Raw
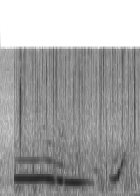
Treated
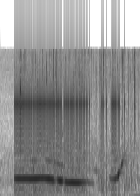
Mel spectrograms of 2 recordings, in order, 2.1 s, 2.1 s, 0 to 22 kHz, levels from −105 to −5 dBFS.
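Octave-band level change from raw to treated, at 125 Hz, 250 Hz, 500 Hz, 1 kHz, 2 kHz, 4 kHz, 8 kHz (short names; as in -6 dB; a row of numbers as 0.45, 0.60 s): +5.0 dB, 0.0 dB, -0.5 dB, +3.0 dB, +13.5 dB, +3.5 dB, n/a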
